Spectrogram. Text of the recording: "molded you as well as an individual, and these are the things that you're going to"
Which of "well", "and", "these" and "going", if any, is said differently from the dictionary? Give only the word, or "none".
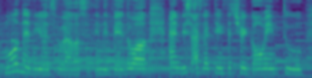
these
